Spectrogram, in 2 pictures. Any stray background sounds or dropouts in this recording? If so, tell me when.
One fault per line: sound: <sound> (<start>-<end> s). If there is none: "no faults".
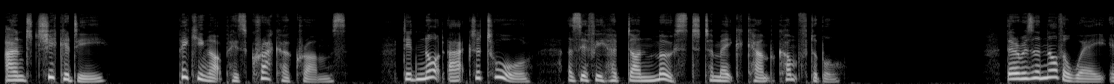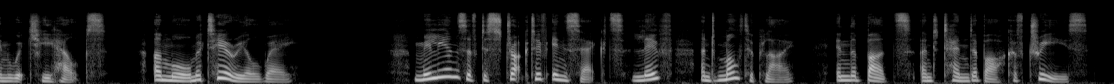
no faults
